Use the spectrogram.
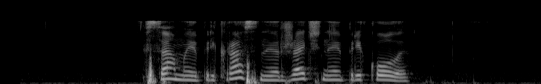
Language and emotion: Russian, positive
